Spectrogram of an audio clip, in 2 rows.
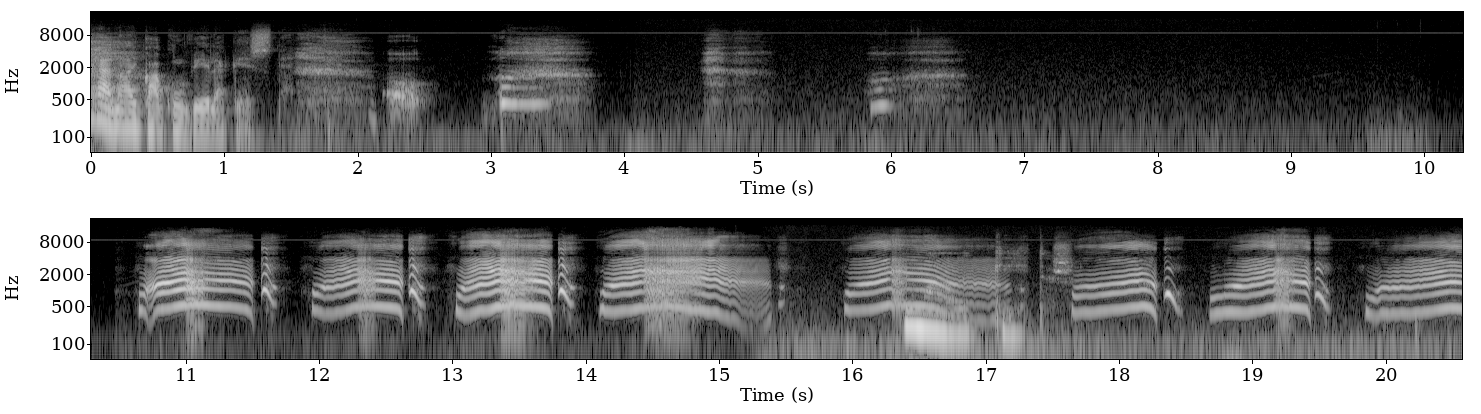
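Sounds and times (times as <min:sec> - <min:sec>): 
speech: 0:00.0 - 0:02.5
newborn baby crying in strained wailing bursts: 0:10.6 - 0:20.5
low adult voice murmuring: 0:16.3 - 0:17.7.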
